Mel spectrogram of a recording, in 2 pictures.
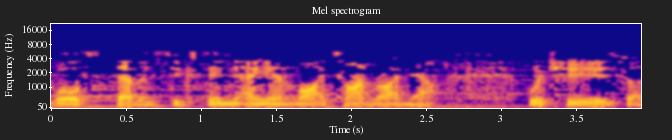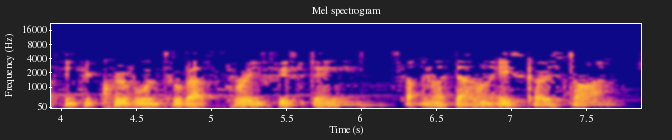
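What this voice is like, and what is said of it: Australian accent. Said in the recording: “based on my accent, but I'm based in Australia”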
